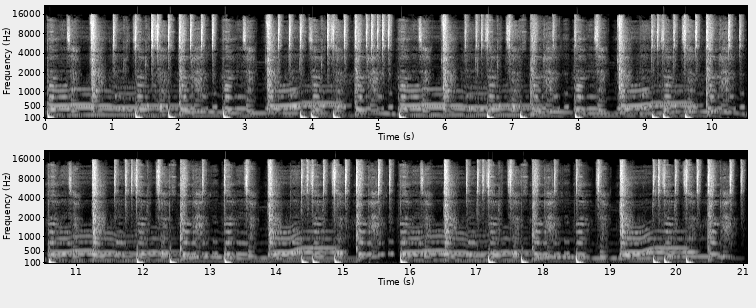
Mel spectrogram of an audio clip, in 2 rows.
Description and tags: Loop NatureGoddess 03
A music loop to be used in storydriven and reflective games with puzzle and philosophical elements.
